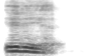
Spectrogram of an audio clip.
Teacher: a full vowel followed by a reduced vowel and a reduced vowel as in the word idiot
